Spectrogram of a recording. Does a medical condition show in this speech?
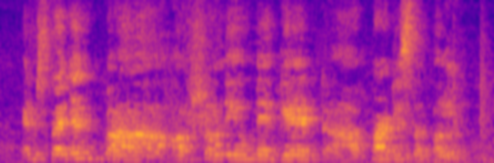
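No.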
